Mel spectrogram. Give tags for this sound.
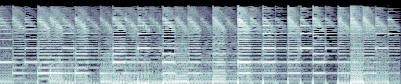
loop; synth

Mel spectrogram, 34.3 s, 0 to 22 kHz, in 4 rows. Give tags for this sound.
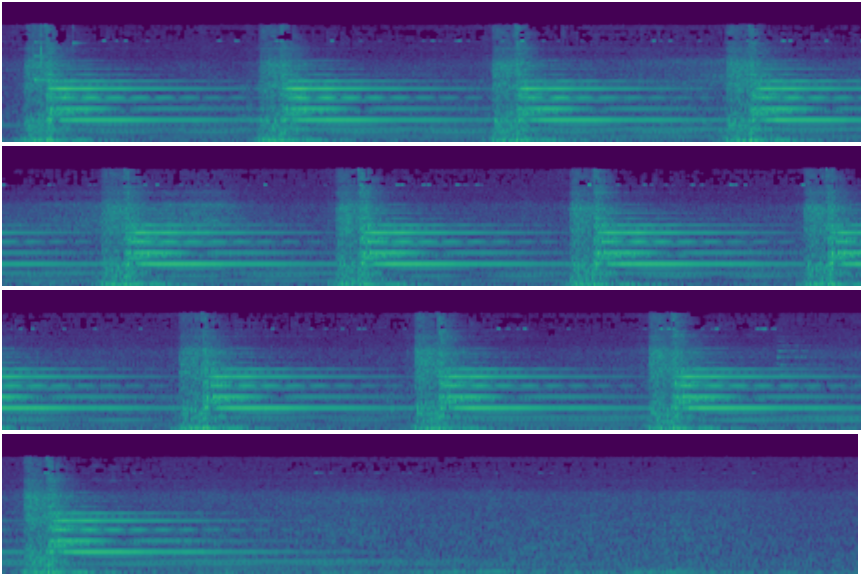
12h-bell; alreves; Brasil; church-bell; field-recording; programa-escuta; santa-cecilia-church; Sao-Paulo

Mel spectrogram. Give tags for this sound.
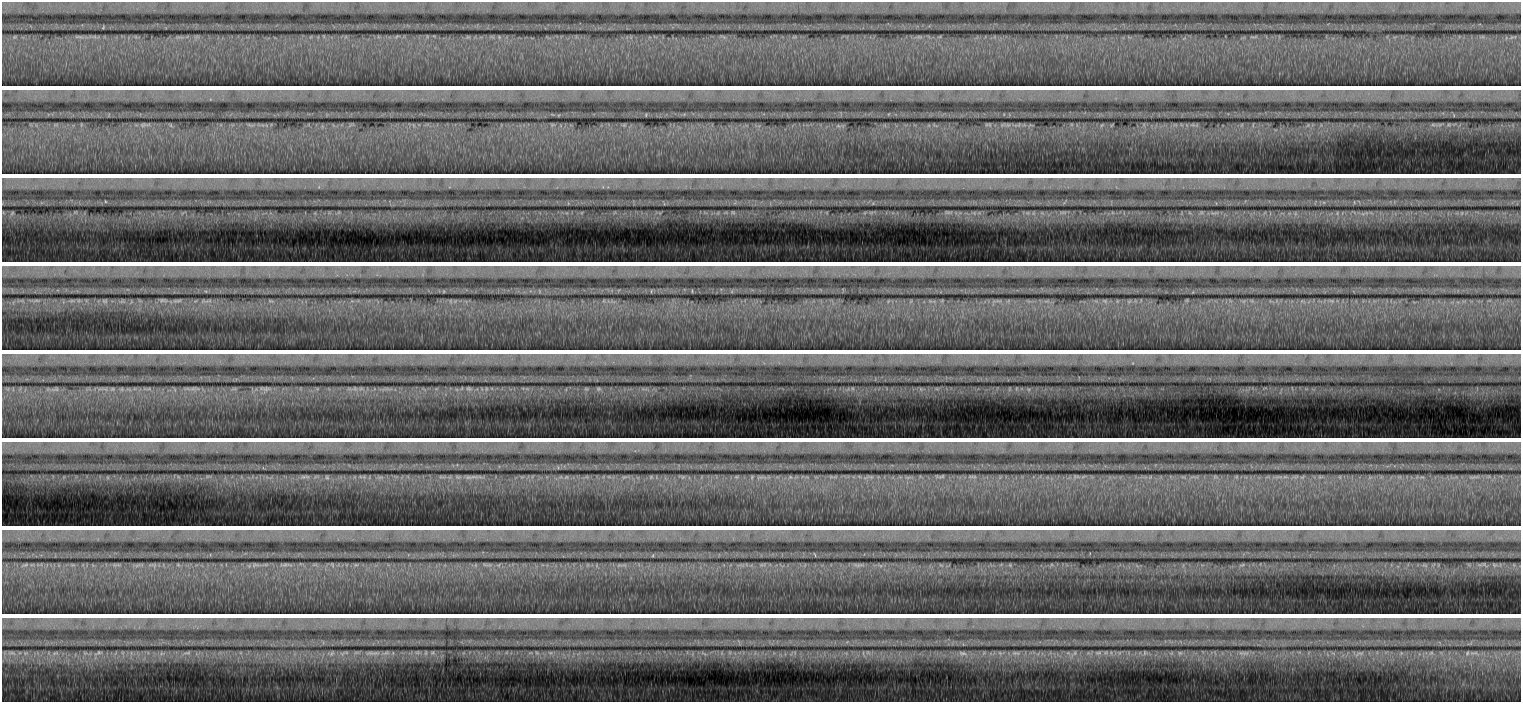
Izrael; Shlomi; cicadas; night; noise

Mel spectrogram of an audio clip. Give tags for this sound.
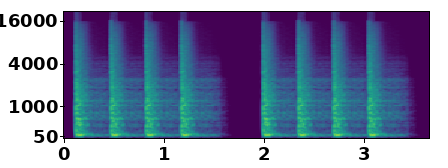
Hot; Distortion; Drums; Kick; Rim; Driven; treble; Drum; Raw; Overdriven; Overdrive; Snare; Single; Hard; Smack; Loop; Heavy; sound; Rim-Shot; Thick; Distorted; shot; Simple

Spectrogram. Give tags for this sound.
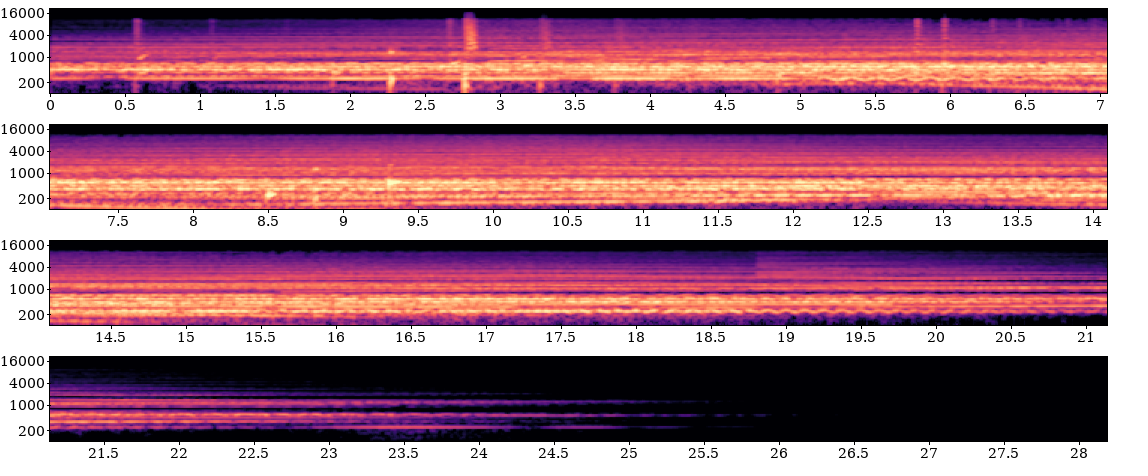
processed; remix

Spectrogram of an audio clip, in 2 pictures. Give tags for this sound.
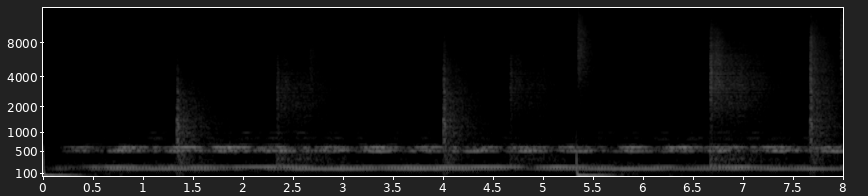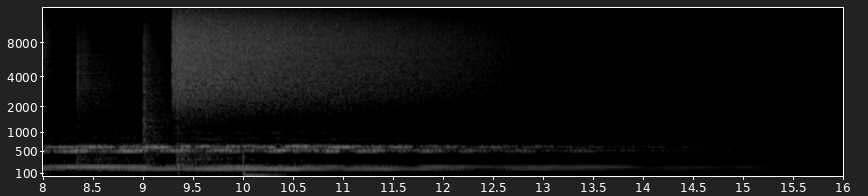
synthesized; fragment; music; static; drones; suspense; ambience; non-linear; non-linear-music; drone; water; game; chill; synthesizer; dark; underwater; game-music

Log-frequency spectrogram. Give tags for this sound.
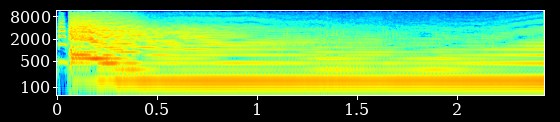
bass; guitar; electric; multisample

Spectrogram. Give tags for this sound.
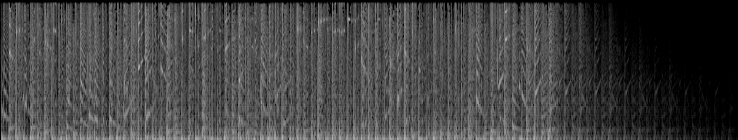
arpeggio; electronic; loop; multi-sample

